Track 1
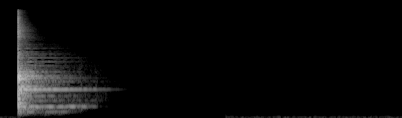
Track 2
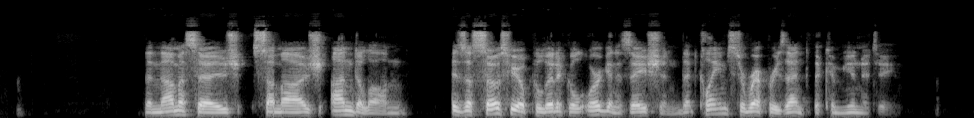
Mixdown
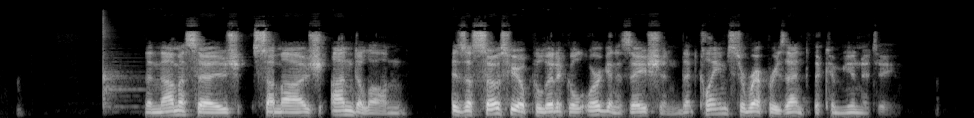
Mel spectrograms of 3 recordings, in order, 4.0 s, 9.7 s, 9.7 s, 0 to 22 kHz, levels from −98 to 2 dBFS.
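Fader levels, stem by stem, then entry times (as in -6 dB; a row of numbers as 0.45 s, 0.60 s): -15.0 dB, -0.5 dB; 0.85 s, 0.00 s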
